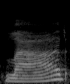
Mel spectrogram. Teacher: If that gives you trouble, focus on starting with your lad syllable where the stress is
